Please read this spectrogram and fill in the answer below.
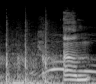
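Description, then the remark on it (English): Three sharp knocks on a front door by two men in black suits, in quick, even succession and fairly loud, followed right away by a sustained, tonal voice-like sound. “Why are there two men in black suits with dark glasses at my door?”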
